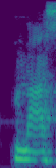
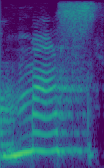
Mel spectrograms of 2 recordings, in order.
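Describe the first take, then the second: First: The word is said with weak stress. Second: The word is said with strong stress.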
